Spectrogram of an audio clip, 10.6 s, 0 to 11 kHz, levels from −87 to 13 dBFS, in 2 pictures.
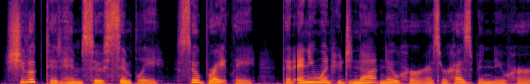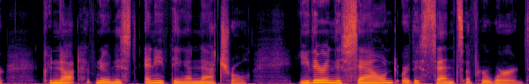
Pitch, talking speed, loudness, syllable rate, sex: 210 Hz, 205 wpm, -18 LUFS, 5.6 syllables/s, female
